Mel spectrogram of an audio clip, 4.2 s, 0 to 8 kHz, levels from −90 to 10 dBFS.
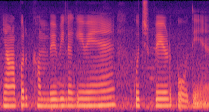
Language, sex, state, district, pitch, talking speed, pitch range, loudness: Hindi, female, Uttar Pradesh, Saharanpur, 180 Hz, 155 wpm, 175-190 Hz, -13 LUFS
